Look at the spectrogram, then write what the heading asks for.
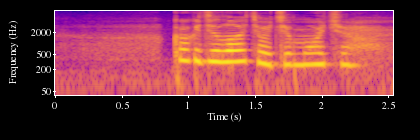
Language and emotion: Russian, sad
